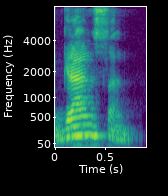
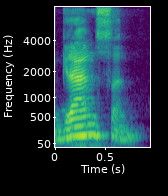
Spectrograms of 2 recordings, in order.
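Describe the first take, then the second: The two takes are said the same way.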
